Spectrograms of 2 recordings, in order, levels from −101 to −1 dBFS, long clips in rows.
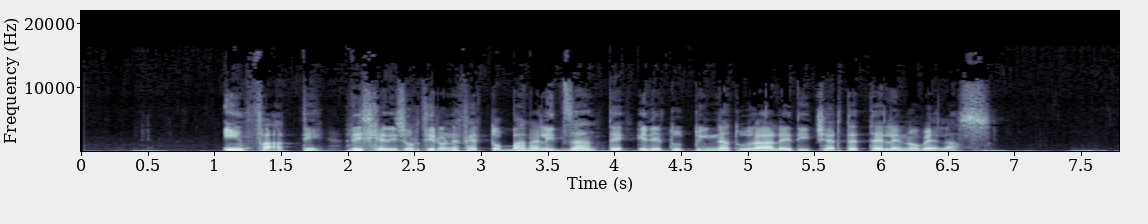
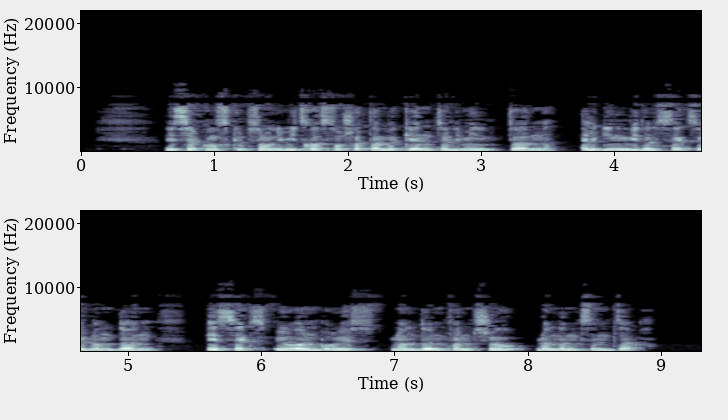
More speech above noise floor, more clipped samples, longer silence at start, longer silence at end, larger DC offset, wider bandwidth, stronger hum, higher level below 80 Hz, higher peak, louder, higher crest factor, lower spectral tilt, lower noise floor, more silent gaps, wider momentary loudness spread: second, 31 dB vs 37 dB; neither; second, 0.4 s vs 0.65 s; second, 0.1 s vs 0.45 s; neither; first, 11.5 kHz vs 7.8 kHz; neither; first, -32 dBFS vs -70 dBFS; about the same, 0 dBFS vs -2 dBFS; about the same, -19 LUFS vs -21 LUFS; about the same, 20 dB vs 18 dB; about the same, -6.5 dB/octave vs -5.5 dB/octave; second, -49 dBFS vs -57 dBFS; neither; about the same, 9 LU vs 9 LU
